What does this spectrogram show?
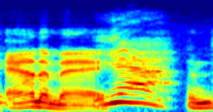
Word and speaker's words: anime: that what you're saying yeah anim is the correct pronunciation here in Japan because of the way they sound the vowels so but my whole life I've been saying anime so most people that's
